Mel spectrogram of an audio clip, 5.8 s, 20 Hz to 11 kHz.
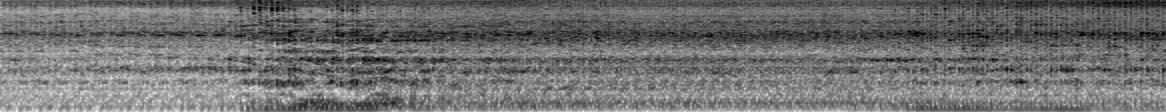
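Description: Mahindra B 275 DI tractor's three-cylinder diesel engine running under load as it pulls a cultivator. About a second in the engine gets louder and deeper, then settles to a steady note.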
